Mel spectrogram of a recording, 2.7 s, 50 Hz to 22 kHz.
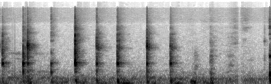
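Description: Nine light taps on a moisturizer lotion bottle, each a short, bright click with a hollow tone around 1 kHz that dies away almost at once, spaced unevenly with quiet gaps between them.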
